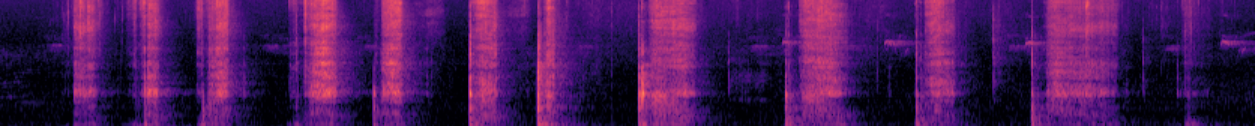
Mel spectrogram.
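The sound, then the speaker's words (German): A knife scrapes salted, peppered garlic across a board onto a plate in many short, rasping strokes, each a dry, gritty scrape with brief pauses between. “Nun schiebe ich den gesalzenen und gepfefferten Knoblauch mit dem Messer auf den Teller.”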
